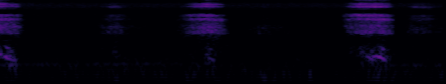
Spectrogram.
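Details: Young dog ("baby GD", puppy) fell asleep on the owner's lap during a morning feed, snoring with eyes open: four short, hissy, snorting breaths in quick succession, noisy breathing in sleep.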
